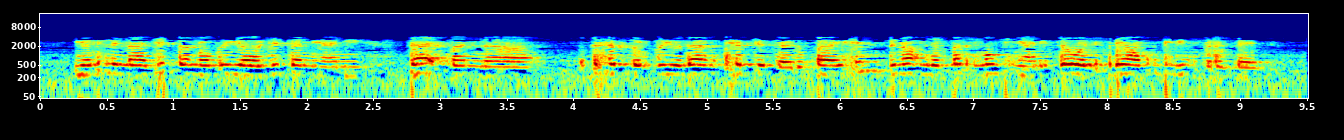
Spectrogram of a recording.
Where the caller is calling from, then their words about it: Riyadh, Riyadh Province, Saudi Arabia; بتكلم من المملكة العربية السعودية من الرياض.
